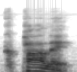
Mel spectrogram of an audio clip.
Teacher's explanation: this is the simultaneous articulation of K and P · this is a simultaneous articulation of K and P. And so in the Jalgu language, also in West Africa, they say kpale, to be white. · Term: KP sound, the KP sound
